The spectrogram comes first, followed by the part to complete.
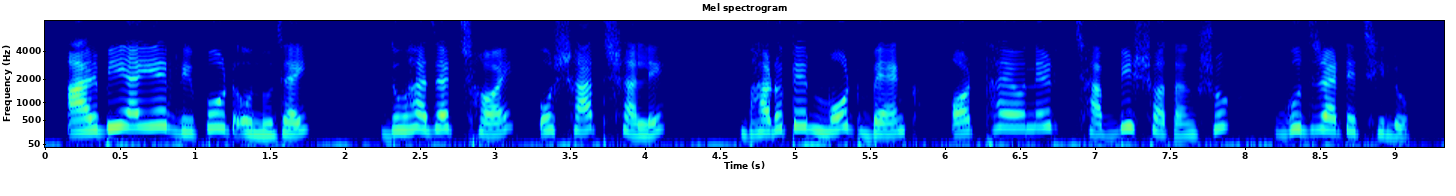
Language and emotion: Bengali, neutral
